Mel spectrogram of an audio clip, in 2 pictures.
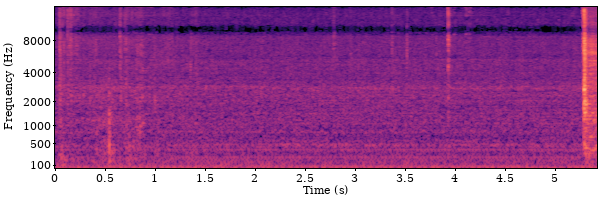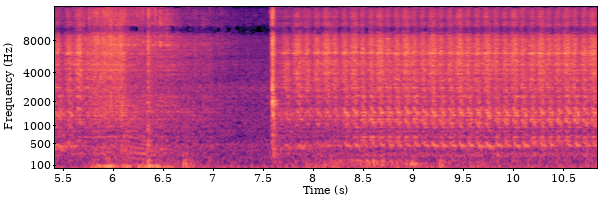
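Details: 1976 Ford Pinto that shut off on highway with 2 gallons fuel in tank: starter churns unevenly a couple of seconds, ragged firing fails to hold; hard start. Owner suspects choke sucking shut, burnt fuel pump or disconnected wiring.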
